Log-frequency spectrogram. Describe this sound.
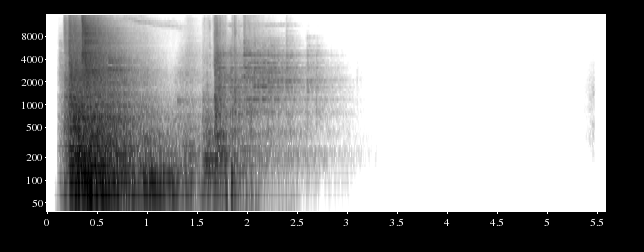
Metal - Air/Ventilation shaft kicked open 2
I've created this sound for my project by layering a lot of sounds together, since I couldn't find it here. This one has more metal impact at the end.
